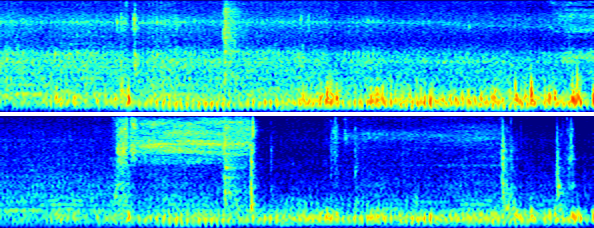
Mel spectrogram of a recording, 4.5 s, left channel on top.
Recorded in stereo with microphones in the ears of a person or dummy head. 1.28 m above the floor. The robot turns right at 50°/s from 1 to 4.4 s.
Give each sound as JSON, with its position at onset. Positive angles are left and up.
{"t": 1.7, "sound": "tapping", "side_deg": -10, "distance_m": 0.7}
